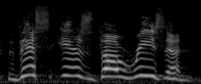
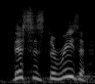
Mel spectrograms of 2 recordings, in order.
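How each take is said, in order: First: THIS IS THE REASON hammered slowly, louder and higher; slow, forceful stress on every word of "This is the reason"; emphatic. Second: Said in the usual way. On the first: Real, not acted. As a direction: punch each word of "This is the reason". Repeats it for emphasis.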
